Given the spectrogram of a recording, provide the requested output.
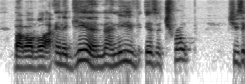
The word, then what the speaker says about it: Nynaeve: And so then Lana Moraine escape on horseback, and then we get Nynaeve. Am I saying it right? Nynaeve, yeah.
